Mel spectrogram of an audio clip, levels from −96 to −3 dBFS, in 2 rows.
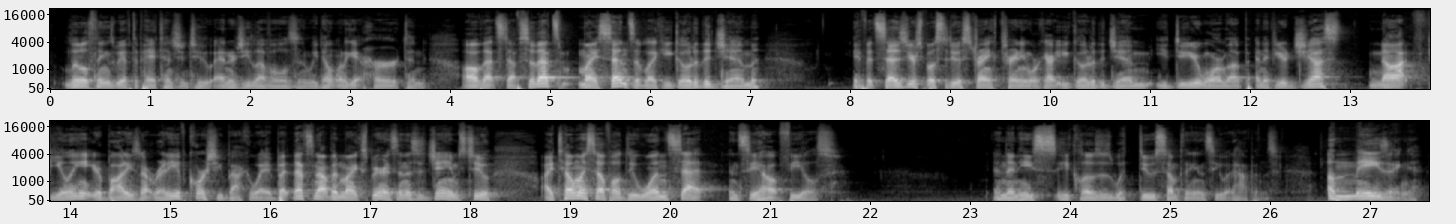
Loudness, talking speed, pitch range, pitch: -30 LUFS, 230 wpm, 90-115 Hz, 105 Hz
